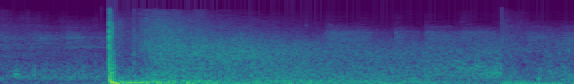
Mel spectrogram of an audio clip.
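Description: A HIMARS rocket artillery launcher fires in one sudden, loud blast, followed by a long rumbling roar that slowly fades over a couple of seconds.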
